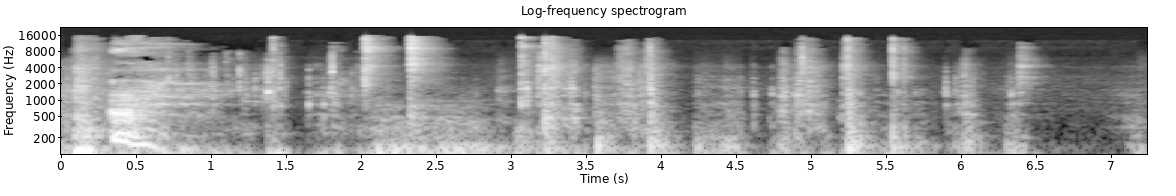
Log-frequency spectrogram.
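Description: Irregular clicks, taps and knocks of handling at a desk, with a denser, louder patch about a third of a second in; it goes almost quiet near the end.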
